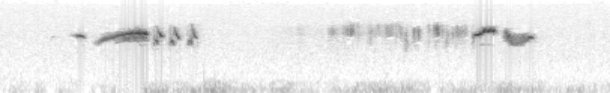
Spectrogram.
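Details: Black redstart song: a high stuttering phrase of rapid clipped notes, a one-second pause, then a scratchy crackling section ending in a brief whistled flourish. No other sounds.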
